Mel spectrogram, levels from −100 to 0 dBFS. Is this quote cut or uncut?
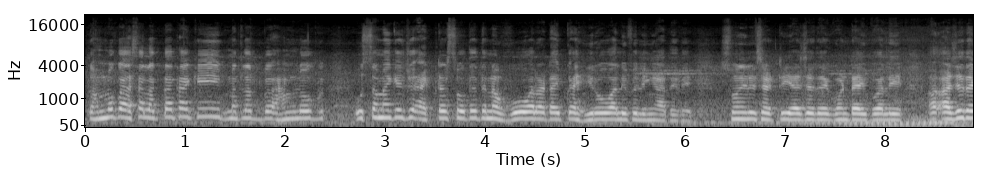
uncut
